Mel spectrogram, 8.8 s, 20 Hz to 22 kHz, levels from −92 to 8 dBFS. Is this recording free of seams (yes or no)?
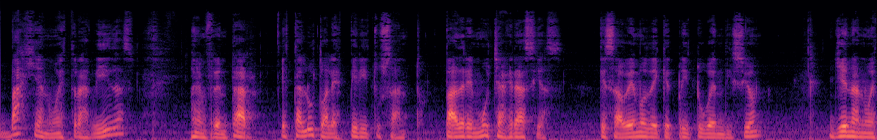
no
